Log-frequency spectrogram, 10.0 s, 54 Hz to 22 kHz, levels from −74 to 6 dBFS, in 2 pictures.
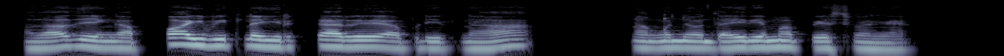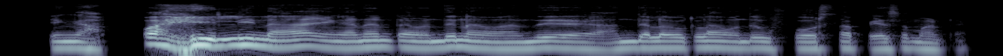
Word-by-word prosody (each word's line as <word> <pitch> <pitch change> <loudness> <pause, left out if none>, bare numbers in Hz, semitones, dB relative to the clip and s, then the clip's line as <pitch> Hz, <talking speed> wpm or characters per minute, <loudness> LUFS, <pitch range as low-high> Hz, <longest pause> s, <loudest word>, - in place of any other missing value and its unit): அதாவது 140 +5 -2
எங்க 135 -1 -2
அப்பா 160 +10 0 0.2
வீட்ல 165 0 -1
இருக்காரு 150 +1 +1
அப்டின்னா, 125 0 -7 0.7
நான் 135 -1 -4
கொஞ்சம் 135 -1 -1
தைரியமா 140 +2 0
பேசுவேங்க. 120 -3 -6 0.8
எங்க 130 0 0
அப்பா 200 - +3 0.3
இல்லின்னா 165 -3 +4 0.2
எங்க 135 -1 -3
அண்ணன்ட்ட 145 +1 -2
வந்து 135 +3 0
நான் 130 -3 -2
வந்து 130 +2 -2 0.3
அந்த 130 +2 -3
அளவுக்கு 135 0 -2
எல்லாம் 140 -1 -2
வந்து 130 +1 -5 0.2
போர்ஸ்ஸா 125 0 -6
பேசமாட்டேன். 120 -1 -9
135 Hz, 145 wpm, -23 LUFS, 125-145 Hz, 0.8 s, இல்லின்னா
